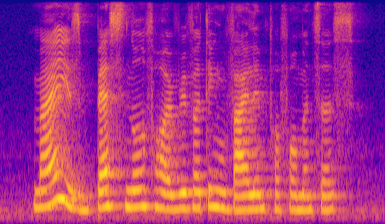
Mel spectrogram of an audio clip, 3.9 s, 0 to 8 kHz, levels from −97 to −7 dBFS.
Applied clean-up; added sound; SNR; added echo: none; none; none; none.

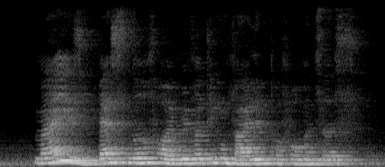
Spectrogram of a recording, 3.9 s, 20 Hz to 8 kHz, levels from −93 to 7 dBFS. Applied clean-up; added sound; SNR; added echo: none; none; none; reverberation time 0.9 s.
